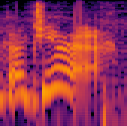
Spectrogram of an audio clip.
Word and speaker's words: Gojira: branches attention everybody ah Gojira that's not even being racist that's how they pronounce Godzilla it would be racist Gojira in Japan I know that's what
